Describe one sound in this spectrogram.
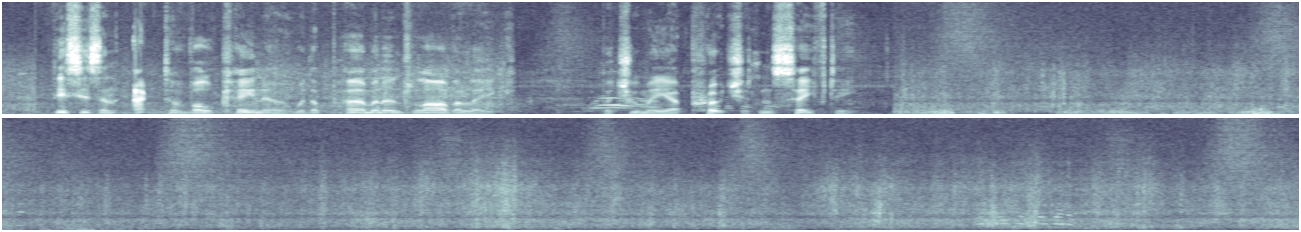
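Molten lava bubbles and churns with a low rumble.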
